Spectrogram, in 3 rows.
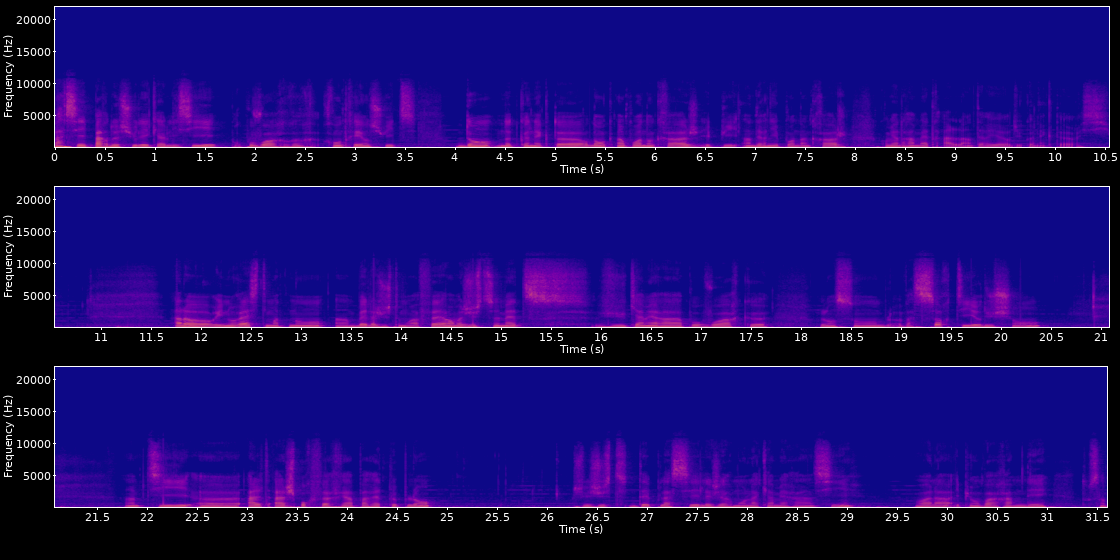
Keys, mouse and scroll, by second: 2.1 ctrl+click, 5.2 ctrl+click, 6.6 r, 8.8 right click, 9.6 r, 10.7 scroll down 5, 11.4 scroll up 1, 12.4 KP_0, 17.6 Tab, 18.2 right click, 21.6 alt+h, 22.8 right click, 23.6 right click, 24.7 g.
